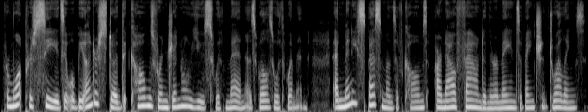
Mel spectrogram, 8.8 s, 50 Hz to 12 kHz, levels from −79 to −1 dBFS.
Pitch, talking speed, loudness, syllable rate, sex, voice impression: 210 Hz, 230 wpm, -20 LUFS, 6.1 syllables/s, female, very feminine, slightly young, slightly adult-like, thin, very relaxed, weak, bright, very soft, clear, very fluent, very cute, very intellectual, very refreshing, sincere, very calm, very friendly, very reassuring, very unique, very elegant, very sweet, very kind, very modest, light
